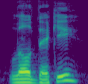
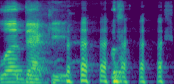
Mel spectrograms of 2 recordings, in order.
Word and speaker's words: Ledecky: Ledecky? Lil Dicky? No, Ledecky. Katie Ledecky.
